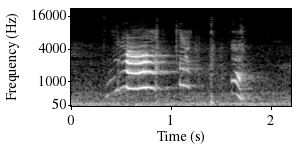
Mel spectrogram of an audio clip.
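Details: TYR, a pet red fox, playing gently indoors with its owner: a rising, nasal, harmonic screech, a shorter second cry, a sharp click and a brief descending yelp in quick succession in a quiet room.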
